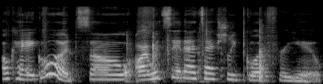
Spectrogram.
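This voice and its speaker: A woman speaks with a Newfoundland accent and a fairly high pitch. Her pace is fairly slow. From Newfoundland, Canada. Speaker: livestream psychic medium. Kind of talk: livestream tarot reading chat. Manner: casual, halting with fillers.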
